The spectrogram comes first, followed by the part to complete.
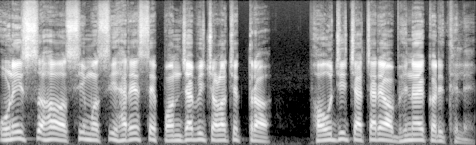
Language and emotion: Odia, neutral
